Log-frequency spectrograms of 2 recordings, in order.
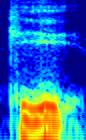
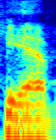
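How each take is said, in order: First: The name follows the Ukrainian pronunciation. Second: The name follows the Russian pronunciation. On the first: This is the form used now. "now it's" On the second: This is the form used in the past. "it used to be"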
